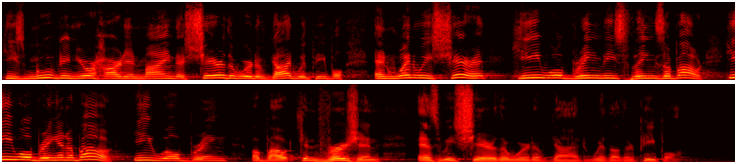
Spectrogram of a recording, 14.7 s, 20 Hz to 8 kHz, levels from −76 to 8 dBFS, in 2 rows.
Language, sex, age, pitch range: Portuguese, male, 60-79, 150-220 Hz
